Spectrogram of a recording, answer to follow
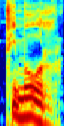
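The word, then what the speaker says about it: Timur: which was directed by timer against Christians or some people would pronounce timer as T moon okay according to tradition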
